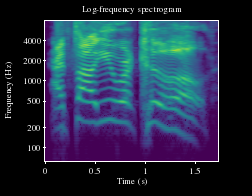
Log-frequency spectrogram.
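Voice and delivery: sudden hammed-up shout; mock outburst. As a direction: yell it at him in fake betrayal.

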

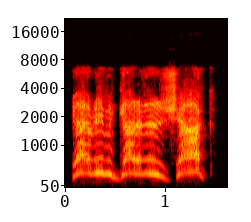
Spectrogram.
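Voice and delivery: furious high shout, then growled rah rah rah; angry yelling boss. Retold or imitated. Boss screaming at cook over the shock, furious shout. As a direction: bellow like a chef losing it. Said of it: "He's like".

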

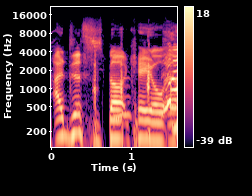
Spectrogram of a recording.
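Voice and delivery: normal talking voice

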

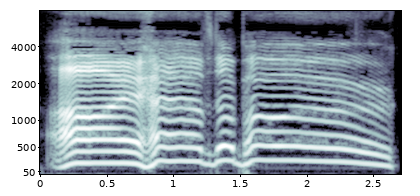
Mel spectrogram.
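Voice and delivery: big slow triumphant cry; heroic shout. Retold or imitated. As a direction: proclaim it like a hero. Quoting He-Man's catchphrase.

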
